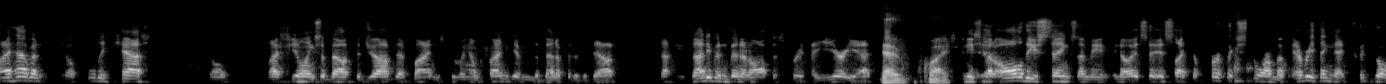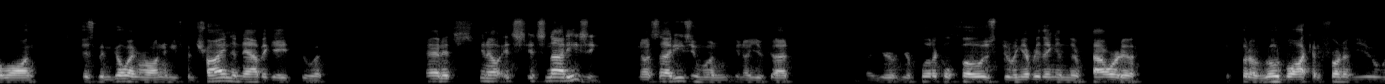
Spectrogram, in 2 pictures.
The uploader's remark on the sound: Apologies the audio quality is not quite as good as usual, variable rural broadband, we're afraid!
